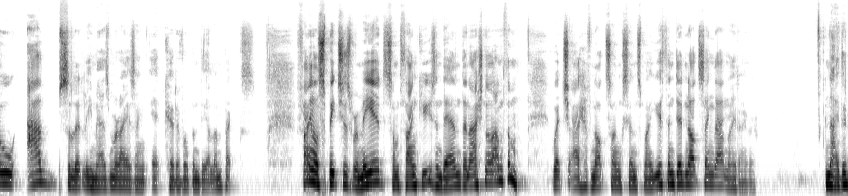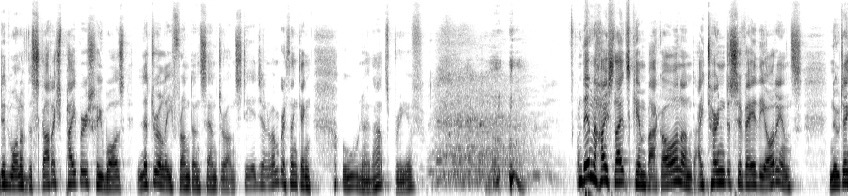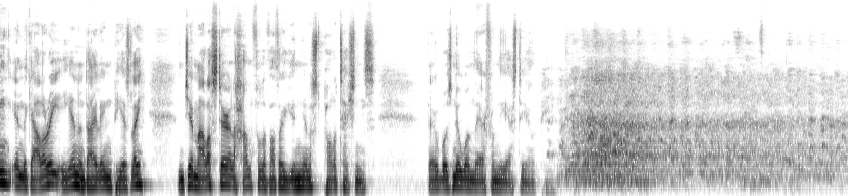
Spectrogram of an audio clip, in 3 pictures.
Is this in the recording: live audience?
yes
